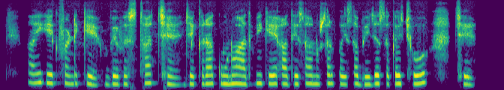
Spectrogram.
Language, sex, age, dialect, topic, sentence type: Maithili, female, 18-24, Angika, banking, question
